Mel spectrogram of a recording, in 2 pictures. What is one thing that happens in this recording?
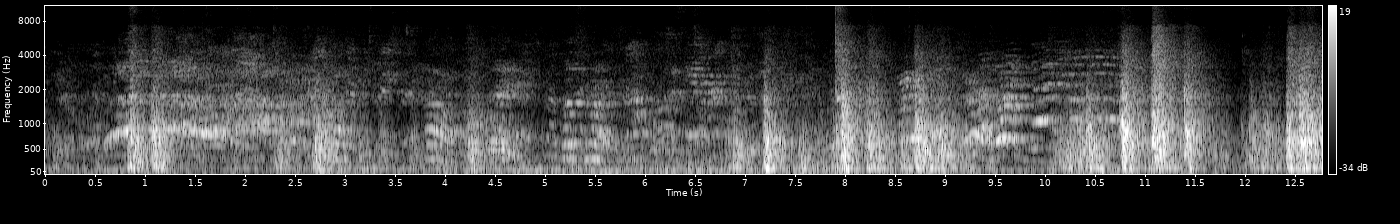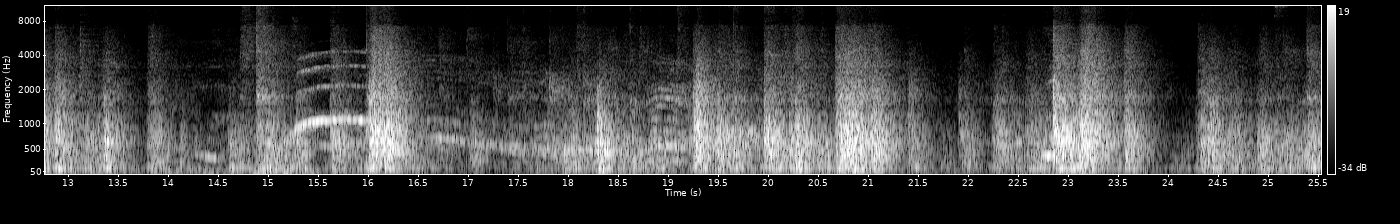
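Wrestlers slam onto a ring mat with loud thuds in an echoing hall.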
